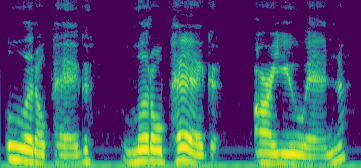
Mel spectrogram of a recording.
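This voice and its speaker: A woman voicing a storybook wolf who calls out to his neighbors in a drawn-out way. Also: on the low side, a little mellow, slight background noise, voice pushed down. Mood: coaxing call. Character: male wolf calling out to pig neighbors, storybook.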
